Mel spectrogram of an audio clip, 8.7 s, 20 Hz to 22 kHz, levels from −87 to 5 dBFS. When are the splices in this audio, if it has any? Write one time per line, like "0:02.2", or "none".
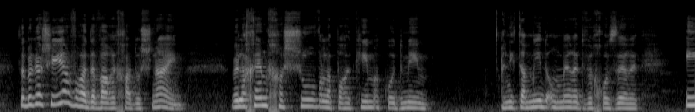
0:04.0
